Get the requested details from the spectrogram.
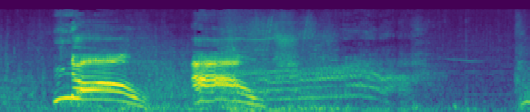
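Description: A large beast lets out deep, rumbling roars.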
